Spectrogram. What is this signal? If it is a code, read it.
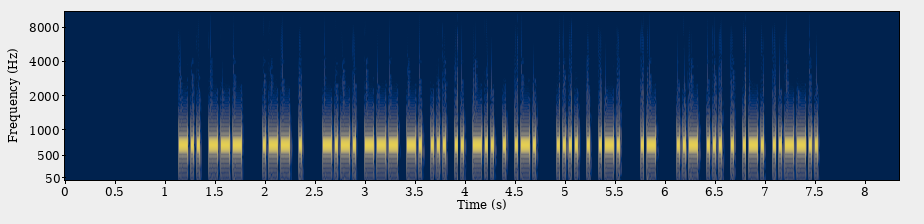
Morse code, heard as a keyed tone, about 40 wpm, 700 Hz. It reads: DO WE CONSIDER HER A USER?
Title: Sentences from Top 1000 Words - Review Part 5 - 40wpm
